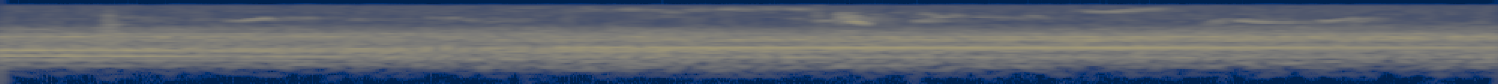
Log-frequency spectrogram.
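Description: Small birds chirping in short, repeated calls over a steady engine hum in the background. The hum fades about a second in and returns at a slightly higher pitch about two seconds in.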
